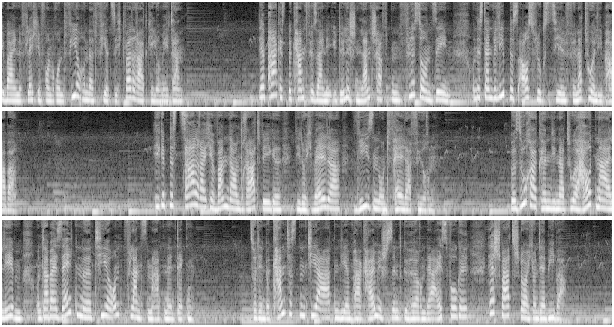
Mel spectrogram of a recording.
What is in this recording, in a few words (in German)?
Dokumentation Naturpark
